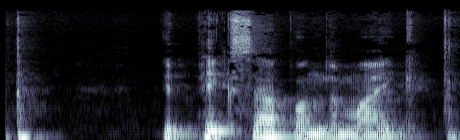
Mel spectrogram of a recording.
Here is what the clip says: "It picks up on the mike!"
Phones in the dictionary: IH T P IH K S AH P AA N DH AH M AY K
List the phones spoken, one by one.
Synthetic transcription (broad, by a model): IH T P IH K S AH P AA N DH AH M AY K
